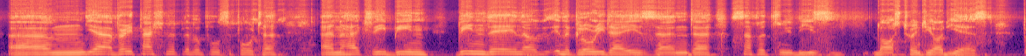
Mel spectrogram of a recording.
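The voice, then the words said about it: Noticeable accent. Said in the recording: “Living in South Africa, obviously, you can tell from the accent.”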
